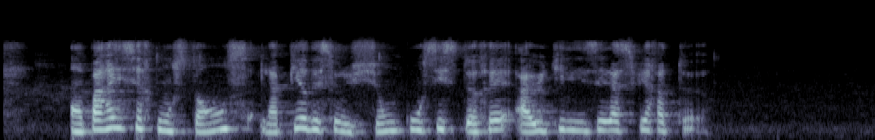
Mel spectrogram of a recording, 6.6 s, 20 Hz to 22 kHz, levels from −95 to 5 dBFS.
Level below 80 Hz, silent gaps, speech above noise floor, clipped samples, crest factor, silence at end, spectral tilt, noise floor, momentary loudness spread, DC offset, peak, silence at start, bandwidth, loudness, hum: -66 dBFS; none; 49 dB; under 0.1%; 22 dB; 1.3 s; -5.5 dB/octave; -74 dBFS; 8 LU; under 0.1%; -6 dBFS; 0.55 s; 7.8 kHz; -26 LUFS; none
